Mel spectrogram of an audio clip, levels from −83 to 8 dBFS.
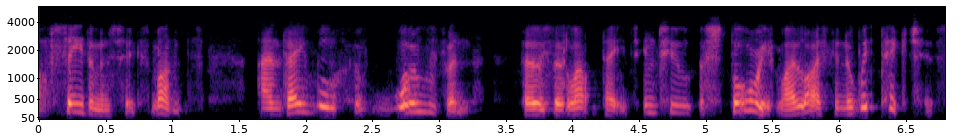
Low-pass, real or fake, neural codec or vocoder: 5.4 kHz; fake; codec, 16 kHz, 2 kbps, FunCodec, trained on LibriTTS, 25 frames a second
